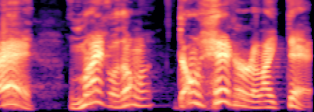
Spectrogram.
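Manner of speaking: high-pitched, grouchy, squeaky yelling. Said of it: "Oscar the Grouch with a high-pitched voice".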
